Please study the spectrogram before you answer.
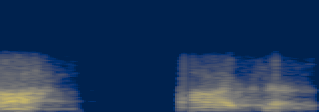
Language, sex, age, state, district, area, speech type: Maithili, male, 60+, Bihar, Samastipur, rural, conversation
